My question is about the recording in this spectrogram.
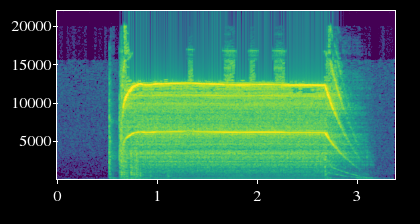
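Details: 1998 Jaguar XK8 fuel pump, submerged in fuel and run on test after removal from the tank: sharp high whine starts instantly, holds one pitch about two seconds, then winds down; pump sounds off, likely weak (car allegedly burnt through two pumps).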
